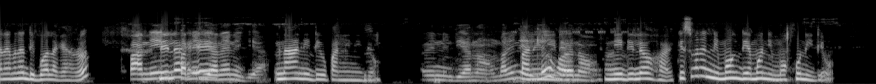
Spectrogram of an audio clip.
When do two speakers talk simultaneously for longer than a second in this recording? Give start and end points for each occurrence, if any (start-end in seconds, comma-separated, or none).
none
